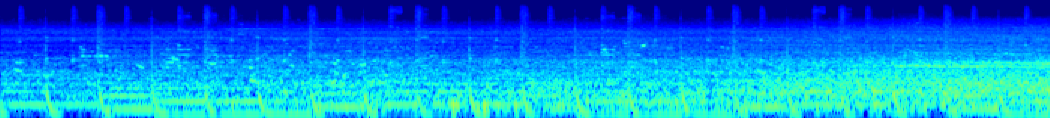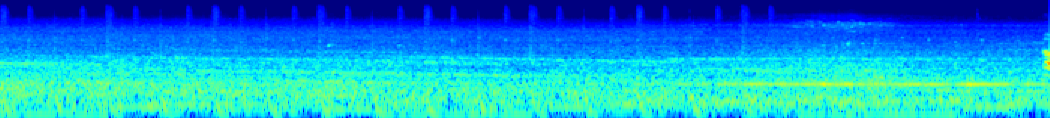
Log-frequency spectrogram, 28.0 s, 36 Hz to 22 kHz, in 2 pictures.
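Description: A DB Regio double-deck push-pull train with a class 182 electric locomotive rolling slowly past, its rumble growing steadily, with falling whines from about halfway and a steady hum near the end. Background music plays throughout.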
